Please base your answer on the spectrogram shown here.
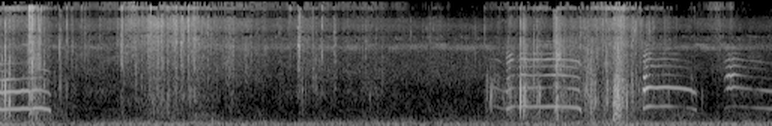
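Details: Abandoned community cats from a brown-tabby-and-white gang gather outdoors in Japan, giving a string of short meows, the first alone then four quick cries near the end, over low rumbling background noise and scuffles.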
